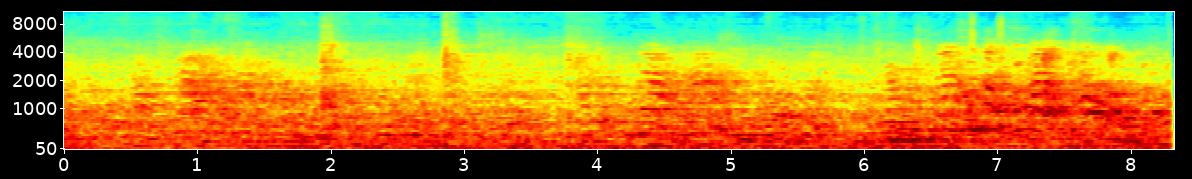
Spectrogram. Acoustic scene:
crowded indoor space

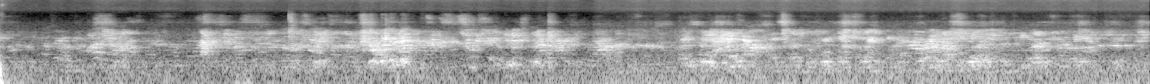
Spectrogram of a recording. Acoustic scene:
crowded indoor space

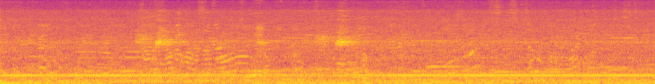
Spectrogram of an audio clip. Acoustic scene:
subway train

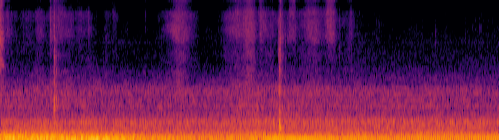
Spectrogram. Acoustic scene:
car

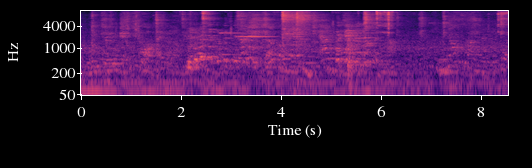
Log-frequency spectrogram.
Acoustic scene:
restaurant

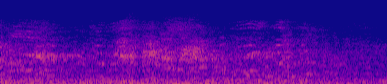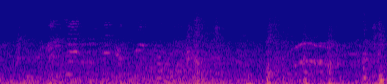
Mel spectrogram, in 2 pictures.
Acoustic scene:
residential area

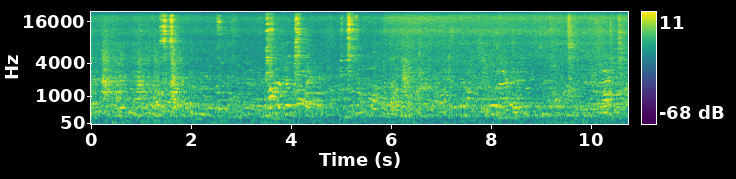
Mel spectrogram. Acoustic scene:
restaurant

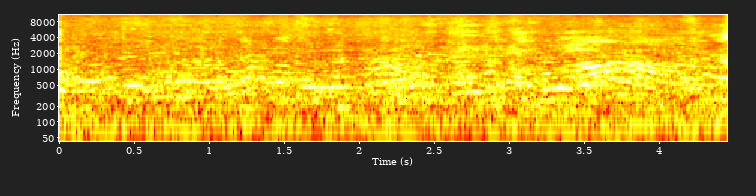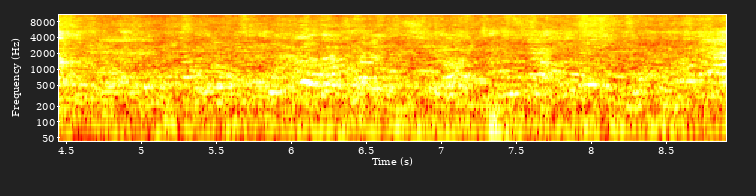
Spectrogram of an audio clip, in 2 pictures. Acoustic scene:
crowded indoor space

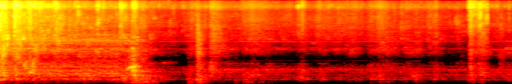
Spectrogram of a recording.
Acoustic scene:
restroom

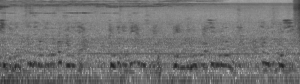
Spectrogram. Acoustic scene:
bus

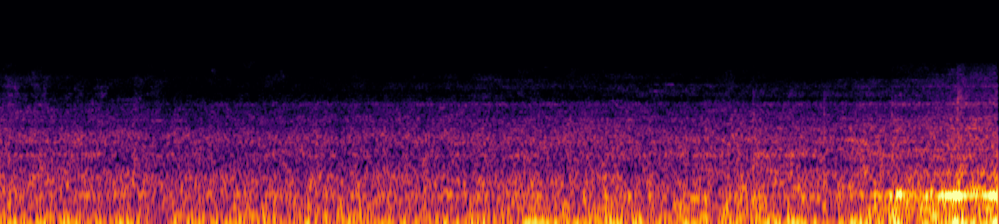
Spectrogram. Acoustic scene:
residential area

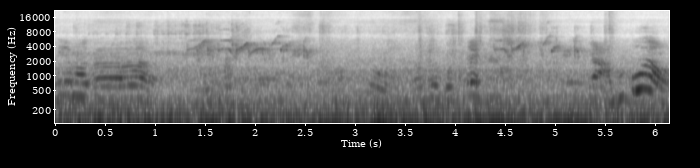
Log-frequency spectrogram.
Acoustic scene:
park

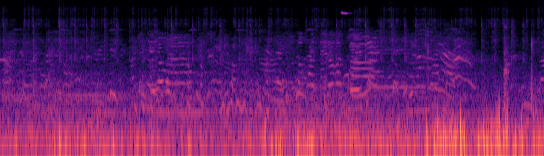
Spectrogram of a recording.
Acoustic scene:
residential area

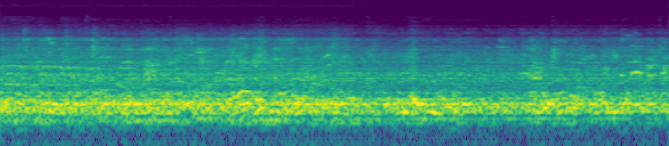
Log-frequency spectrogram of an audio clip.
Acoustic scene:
park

